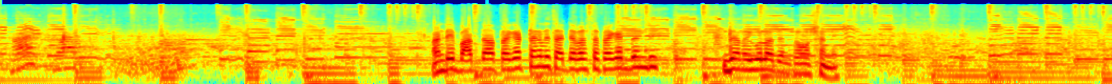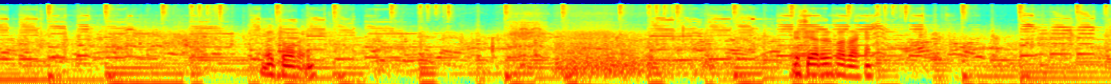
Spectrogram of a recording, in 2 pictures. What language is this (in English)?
Indonesian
